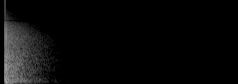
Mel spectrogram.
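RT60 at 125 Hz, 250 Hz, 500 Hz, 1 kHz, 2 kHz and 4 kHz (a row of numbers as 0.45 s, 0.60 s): 0.75 s, 0.70 s, 0.70 s, 0.80 s, 0.85 s, 0.80 s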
